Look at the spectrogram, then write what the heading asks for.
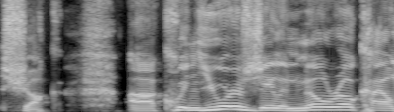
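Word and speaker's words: Shough: Um, so I got Jackson Dart in tier 2, Tyler Shuck, which if you have seen it spelled S H O U G H, it is pronounced Shuck.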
